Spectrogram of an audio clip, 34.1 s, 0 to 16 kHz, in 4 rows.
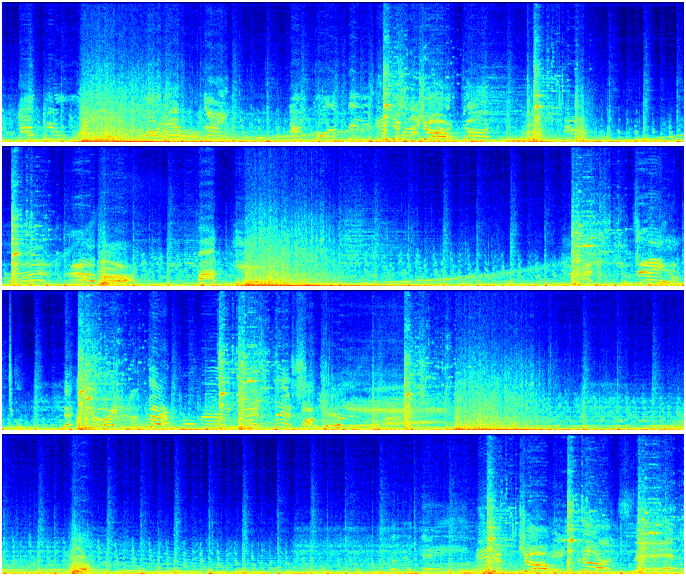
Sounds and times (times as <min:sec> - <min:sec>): Music: 0:00.0 - 0:34.1.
